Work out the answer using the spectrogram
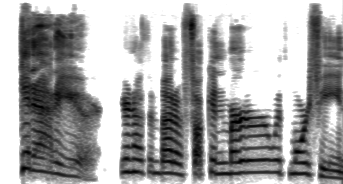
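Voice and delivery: mock very high, enraged, furious screaming. Retelling a patient's son confronting a hospice worker: imitating someone screaming angrily. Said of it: "and just screamed in my face".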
